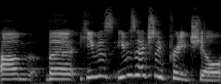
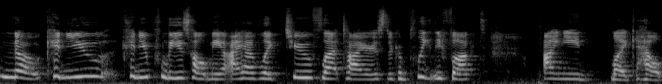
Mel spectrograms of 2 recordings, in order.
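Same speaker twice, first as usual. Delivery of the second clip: put-on bawling, sobbing, crying. Retelling asking a passing cyclist for help, imitating own sobbing. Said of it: "I'm just, like, bawling".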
